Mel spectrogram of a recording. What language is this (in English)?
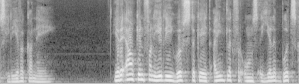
Dutch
